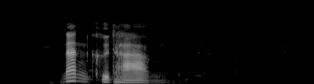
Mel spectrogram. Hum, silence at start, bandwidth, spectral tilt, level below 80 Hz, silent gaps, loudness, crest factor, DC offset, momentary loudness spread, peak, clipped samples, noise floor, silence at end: none; 0.65 s; 10 kHz; -4 dB/octave; -64 dBFS; none; -30 LUFS; 26 dB; under 0.1%; 7 LU; -10 dBFS; under 0.1%; -79 dBFS; 1.65 s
